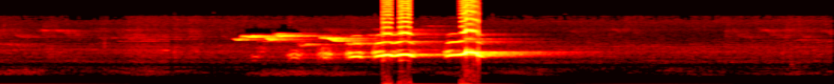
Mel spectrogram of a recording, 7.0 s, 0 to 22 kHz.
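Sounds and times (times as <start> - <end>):
crested serpent eagle calling with wavering and ringing whistles: 2.0 - 4.6.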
